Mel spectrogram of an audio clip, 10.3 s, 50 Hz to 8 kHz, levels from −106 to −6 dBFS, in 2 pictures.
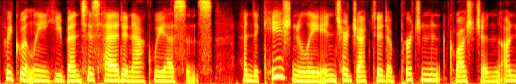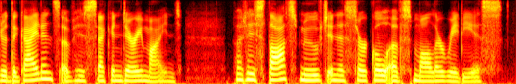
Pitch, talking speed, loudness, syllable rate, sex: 180 Hz, 175 wpm, -19 LUFS, 5.9 syllables/s, female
